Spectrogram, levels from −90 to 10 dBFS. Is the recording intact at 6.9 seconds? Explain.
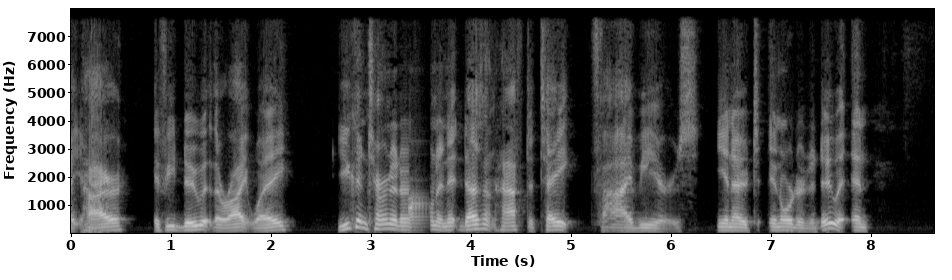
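Yes, the audio is intact at 6.9 seconds, with nothing there beyond the ordinary sound of a call path that points to a G.722 codec, with its content stopping at about 8 kHz.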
